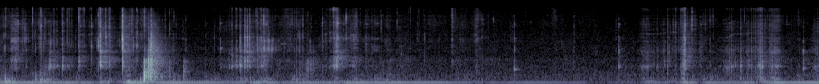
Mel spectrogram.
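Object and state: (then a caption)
Dry soap bar scraped with a blade. A utility-knife blade scrapes thin flakes off a solid, partly carved bar of dry, varnished orange soap held in the hand. Quiet, dry, crunchy scrapes and crackles come in uneven bursts with a bright, crisp edge, over a faint steady low hum.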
